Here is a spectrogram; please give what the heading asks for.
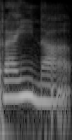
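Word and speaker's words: Raina: she pronounces it the Reina with the stress on the EE Reina she goes to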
